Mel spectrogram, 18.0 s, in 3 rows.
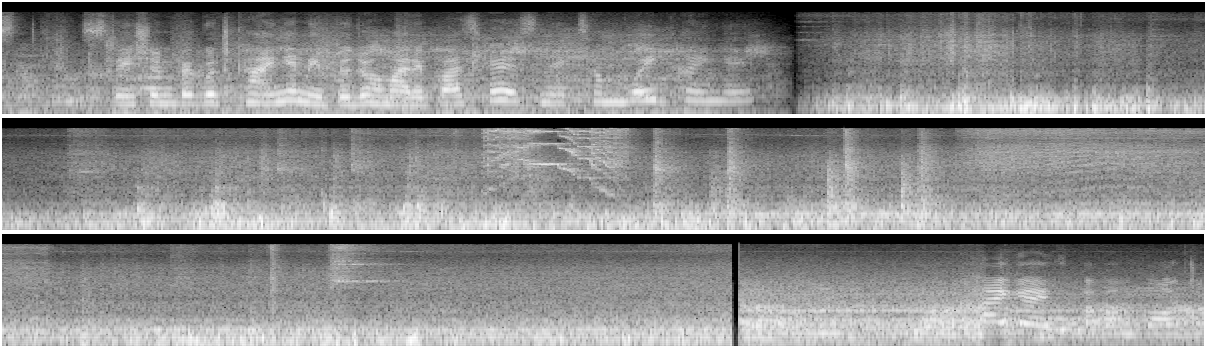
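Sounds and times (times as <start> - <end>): train wheels clicking over rail joints: 4.1 - 14.1
high squeal falling in pitch: 8.4 - 9.2.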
